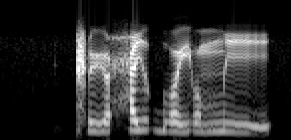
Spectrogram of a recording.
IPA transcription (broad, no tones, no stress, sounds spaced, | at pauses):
ǁ y ħ i ɡʷ œ j ʊ m i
